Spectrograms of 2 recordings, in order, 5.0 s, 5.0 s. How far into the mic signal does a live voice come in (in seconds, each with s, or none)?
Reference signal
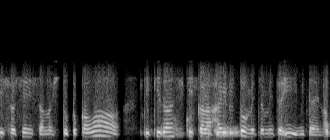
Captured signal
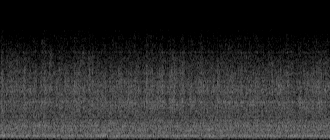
none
